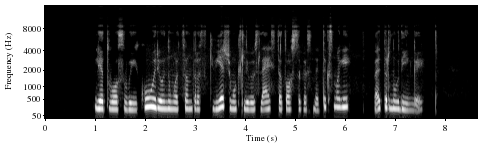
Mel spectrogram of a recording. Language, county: Lithuanian, Klaipėda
